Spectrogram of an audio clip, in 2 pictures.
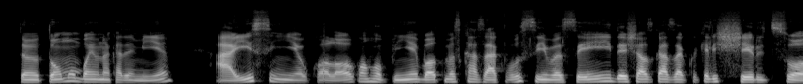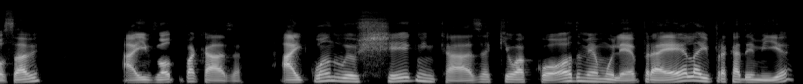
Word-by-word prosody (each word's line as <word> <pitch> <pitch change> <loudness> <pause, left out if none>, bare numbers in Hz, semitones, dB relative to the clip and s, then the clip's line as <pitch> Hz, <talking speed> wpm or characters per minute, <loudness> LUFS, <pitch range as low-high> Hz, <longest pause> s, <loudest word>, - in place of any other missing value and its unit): Então, 110 - +1
eu 105 - 0
tomo 120 +8 0
um 145 - -3
banho 120 -2 +1
na 110 -1 0
academia, 100 - -4 0.4
aí 90 +8 +4
sim 125 -9 -5
eu 95 -1 -4
coloco 100 +5 -2
uma 130 - 0
roupinha 115 -2 0
e - - 0
boto 110 +2 +2
meus 120 +1 -2
casaco 110 -4 +1
por 115 +5 -2
cima, 110 -6 0
sem 120 +7 0
deixar 130 -2 +4
os 120 - -3
casaco 120 -3 +2
com 115 - -12
aquele 130 +4 -1
cheiro 115 -4 +1
de - - -10
suor, 100 -5 +2
sabe. 120 - +2 0.8
Aí 105 +2 +2
volto 110 +2 -1
pra 140 0 +2
casa 90 -6 0 0.4
e - - +2
aí, 105 0 +5
quando 155 +3 -2
eu 135 -1 +2
chego 160 +6 -3
em 140 -4 -5
casa, 95 +4 -2
que 120 +2 -9
eu 115 -1 +2
acordo 115 +8 +1
minha 145 -2 -1
mulher 100 -6 0
pra 100 - +2
ela 170 - +4
ir 145 - +1
pra 130 - -4
academia, 110 - -2
115 Hz, 185 wpm, -23 LUFS, 105-130 Hz, 0.8 s, aí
